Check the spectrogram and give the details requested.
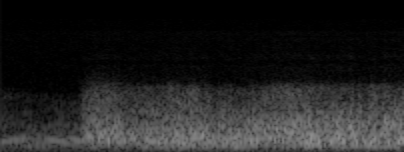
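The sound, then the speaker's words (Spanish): Storm thunder: a low rumble that suddenly swells into a loud, sustained, rolling roar, heavy in the bass and continuing without a break. No one speaks. “¿La tormenta? ¿Te molesta?”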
